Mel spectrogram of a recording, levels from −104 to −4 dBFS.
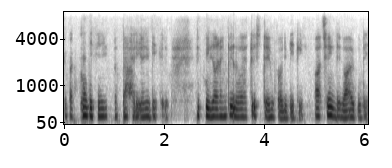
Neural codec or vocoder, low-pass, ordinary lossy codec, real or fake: codec, 16 kHz, 1 kbps, FunCodec, trained on Chinese and English, 50 frames a second; 7.2 kHz; Opus, 24 kbps; fake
